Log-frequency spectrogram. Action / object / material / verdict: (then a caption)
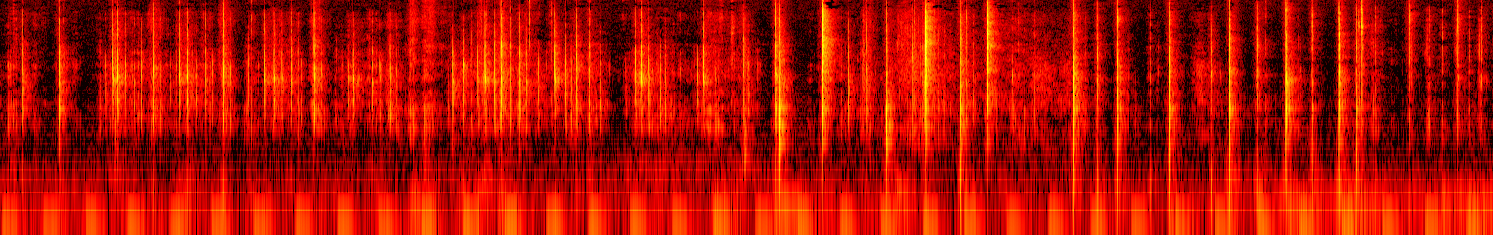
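tap / plastic game controller / plastic / none. Fingernails tap the shell of a hollow pink plastic GameCube controller and click its buttons. Quick, dry, bright clicks and taps come in irregular bursts, mixed with scratchy, crinkling rustles in the first half. Each tick is sharp, with almost no ring.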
